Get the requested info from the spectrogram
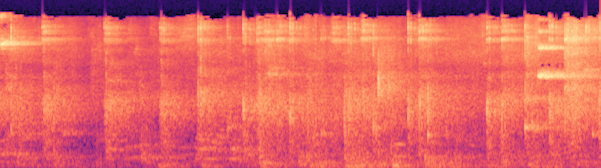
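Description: Table tennis rally: celluloid-type plastic balls struck by rubber-faced paddles and bouncing on the table, a string of sharp clicks several a second.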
